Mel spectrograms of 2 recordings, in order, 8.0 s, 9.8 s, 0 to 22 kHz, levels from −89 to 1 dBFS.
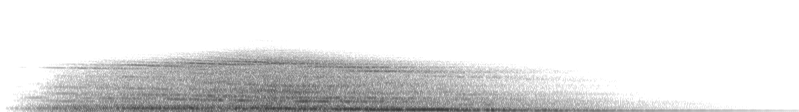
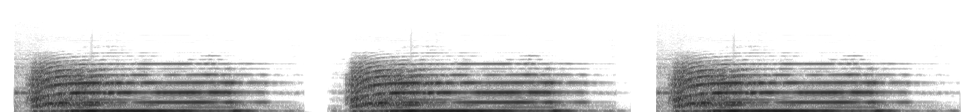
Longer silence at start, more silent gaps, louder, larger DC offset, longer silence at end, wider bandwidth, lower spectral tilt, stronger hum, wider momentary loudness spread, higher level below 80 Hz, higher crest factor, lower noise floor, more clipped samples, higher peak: first, 0.4 s vs 0.15 s; second, none vs 3.19-3.26 s, 6.34-6.56 s; second, -30 LUFS vs -19 LUFS; neither; first, 1.75 s vs 0.65 s; first, 3.5 kHz vs 2.8 kHz; second, -9 dB/octave vs -12 dB/octave; neither; first, 17 LU vs 11 LU; second, -42 dBFS vs -20 dBFS; about the same, 14 dB vs 14 dB; first, -77 dBFS vs -49 dBFS; neither; second, -16 dBFS vs -2 dBFS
